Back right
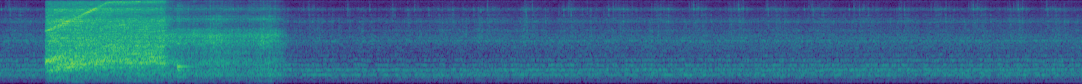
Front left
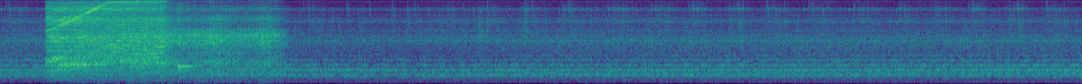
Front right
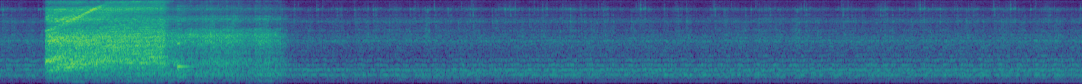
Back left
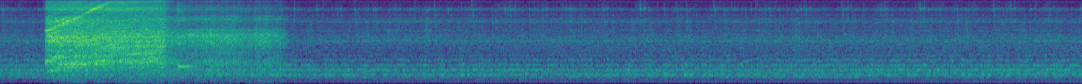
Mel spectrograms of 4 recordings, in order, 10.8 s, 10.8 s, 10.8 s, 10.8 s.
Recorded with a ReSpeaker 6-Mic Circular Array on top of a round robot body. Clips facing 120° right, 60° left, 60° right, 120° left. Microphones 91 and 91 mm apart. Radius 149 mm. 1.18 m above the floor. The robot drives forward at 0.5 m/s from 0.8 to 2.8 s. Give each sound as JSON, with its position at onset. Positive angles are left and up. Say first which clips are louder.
{"t": 0.5, "sound": "sawing", "louder": "back right 6 dB, front right 1 dB", "azimuth_deg": -140, "distance_m": 0.8}
{"t": 1.8, "sound": "a cowbell", "louder": "back right 2 dB, front right 2 dB", "azimuth_deg": -115, "distance_m": 0.6}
